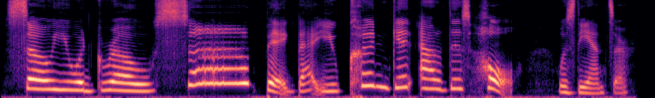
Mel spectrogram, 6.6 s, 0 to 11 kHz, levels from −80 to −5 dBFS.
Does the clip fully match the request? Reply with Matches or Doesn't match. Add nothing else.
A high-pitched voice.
Matches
